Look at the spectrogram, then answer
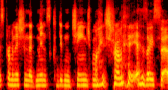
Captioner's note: chuckles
